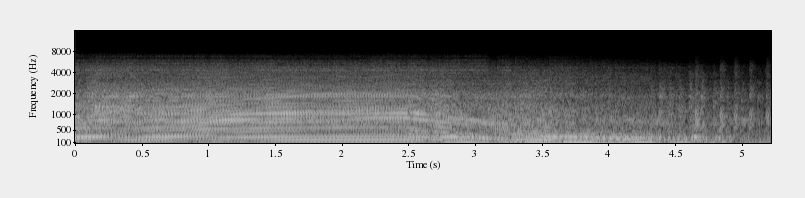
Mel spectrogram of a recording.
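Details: 1991 Subaru Legacy turbo AWD, after fixing major oil loss from a blocked crankcase ventilation hose; starts and revs cleanly, then faint ticking knock as revs fall; suspected bad bearings, rebuild expected.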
